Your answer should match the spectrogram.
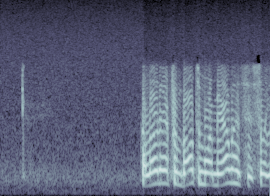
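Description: Faint steady line hiss with a single short click, then from about two seconds in a person speaking over a narrow, telephone-like audio link.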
